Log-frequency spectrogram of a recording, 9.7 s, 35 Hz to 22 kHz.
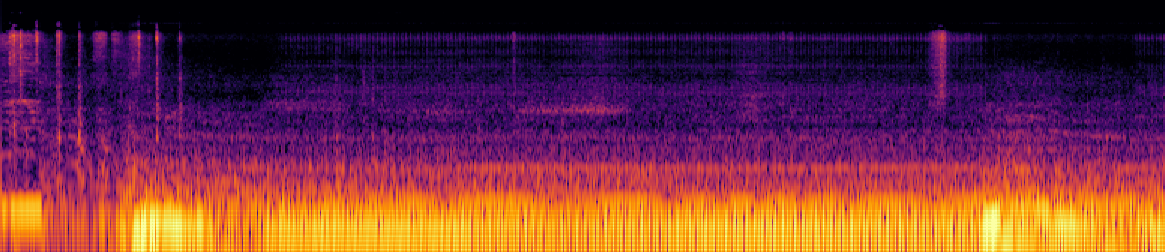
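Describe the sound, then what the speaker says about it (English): A 2009 Audi A6 Avant Le Mans 2.0 TDI starts with a brief cranking churn, then settles into a steady low diesel idle close by, with a few faint clicks and no talk. "I'm just going to start the car now to show you there's no warning lights."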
